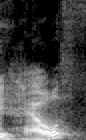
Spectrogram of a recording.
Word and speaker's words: Health: seja problemas de saúde Health que tem aquele som do th no final já sabe como faz ele né língua entre os dentes e dá uma soadinha aí que você vai conseguir fazer tem um com som e o sem som Esse aí não tem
